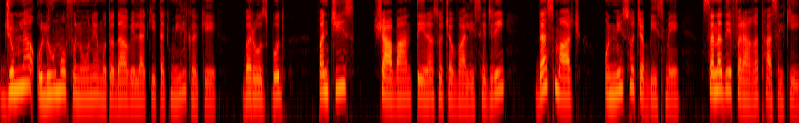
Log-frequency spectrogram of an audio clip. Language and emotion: Urdu, neutral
